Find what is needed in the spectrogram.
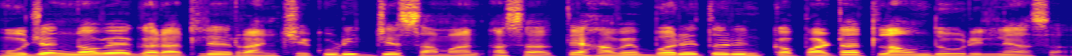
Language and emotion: Goan Konkani, neutral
